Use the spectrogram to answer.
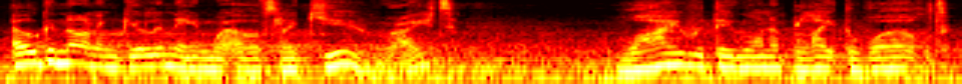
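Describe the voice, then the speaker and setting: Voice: medium pitch, normal speed, background noise, natural voice. A performer playing a young elven scout who talks plainly and directly and asks blunt questions, in a video game cutscene.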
